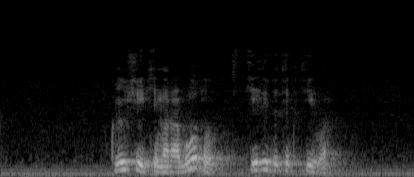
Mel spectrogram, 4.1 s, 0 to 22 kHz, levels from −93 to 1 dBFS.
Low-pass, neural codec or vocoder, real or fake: 7.2 kHz; codec, 44.1 kHz, 7.8 kbps, Pupu-Codec; fake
